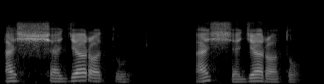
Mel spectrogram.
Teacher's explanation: dibaca idgham idgham yang artinya memasukkan toh nah memasukkan maka dimasukkan jadi lam sukunnya tidak terbaca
